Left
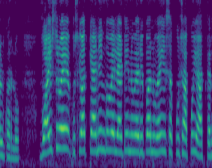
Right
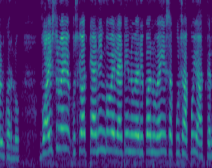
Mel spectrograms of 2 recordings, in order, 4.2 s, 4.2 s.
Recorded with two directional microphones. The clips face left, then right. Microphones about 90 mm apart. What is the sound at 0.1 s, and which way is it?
Speech, 35° left (ahead or behind).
